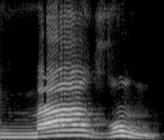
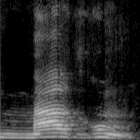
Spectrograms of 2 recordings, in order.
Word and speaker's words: marron: The color, c'est marron. The O-N, we pronounce it on. Alors, on dit marron.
